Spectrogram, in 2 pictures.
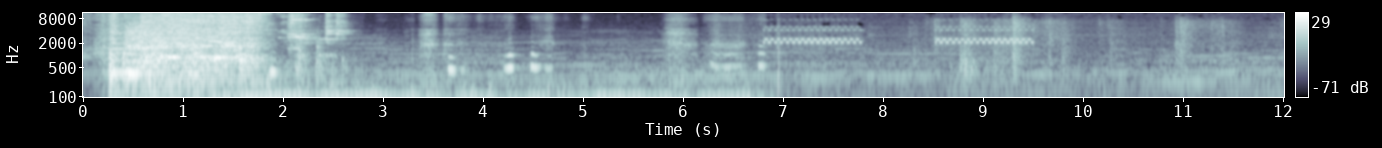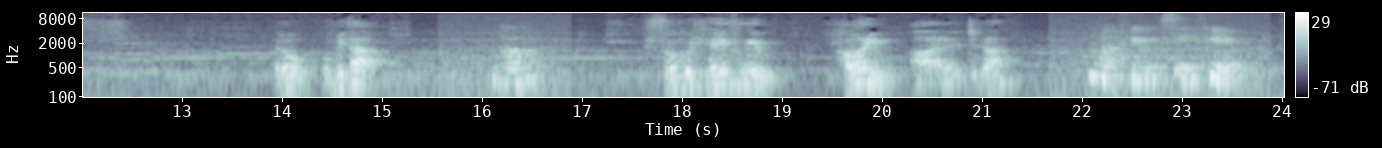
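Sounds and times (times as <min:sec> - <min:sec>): broken pieces clattering: 0:00.0 - 0:02.7
plates smashing on hard floor: 0:00.0 - 0:02.7
soft background music: 0:01.8 - 0:24.0
woman sobbing: 0:03.4 - 0:05.2, 0:05.8 - 0:07.1
electronic phone ringing: 0:06.8 - 0:07.9, 0:08.5 - 0:09.6.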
